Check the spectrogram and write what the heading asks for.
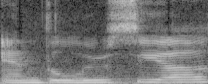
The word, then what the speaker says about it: Andalusia: And they are named for where they are found in Andalusia, Spain, I believe is how you pronounce that.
